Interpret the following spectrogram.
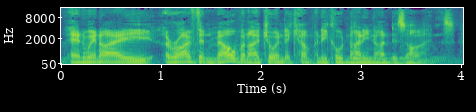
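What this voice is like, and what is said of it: New Zealand accent. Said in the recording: “I'm from New Zealand originally, hence the accent.”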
